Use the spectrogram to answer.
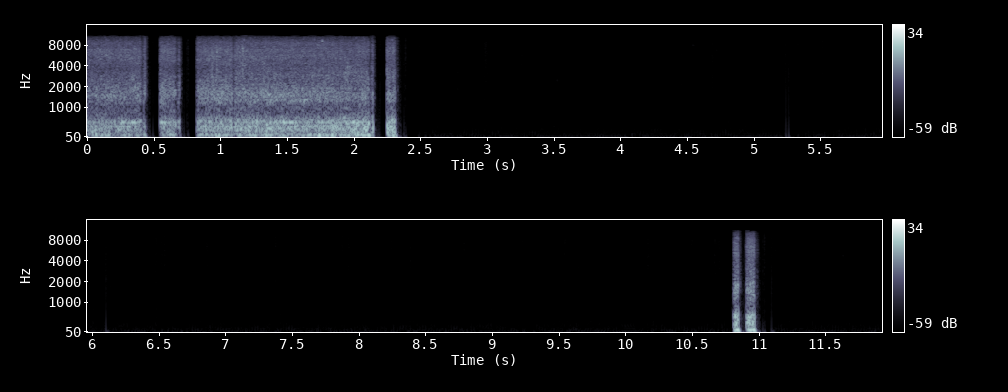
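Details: Two seconds of rough, broadband rumble, likely a vehicle or handling, then near silence broken by one brief burst of noise near the end.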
